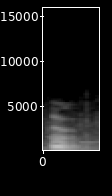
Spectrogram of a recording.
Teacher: we drop the h and you can just say herb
